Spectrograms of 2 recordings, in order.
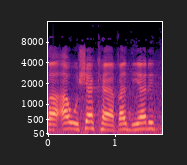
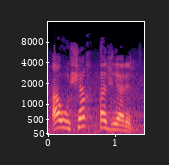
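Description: First: The k carries a vowel before the q. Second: The k merges into a doubled q sound. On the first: The verse's meter is broken. The speaker calls it wrong. "لأنك لو فتحتها ما سيستقيم الوزن" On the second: The verse's meter is kept. The speaker calls it right. "إذا سكن الكاف"

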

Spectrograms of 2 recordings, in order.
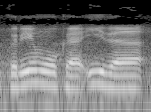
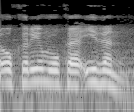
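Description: First: The last word ends with a long a. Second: The last word ends with an n sound. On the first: The speaker calls it right. "تقول أكرمك إذا" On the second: The speaker calls it wrong. "لا تقول أكرمك إذن عند الوقف"

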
